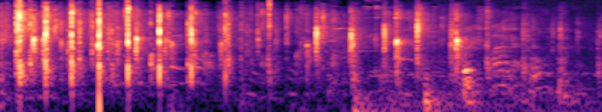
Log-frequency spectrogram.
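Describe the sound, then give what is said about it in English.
An audience applauds their club president at a speaking meeting, with dense, uneven hand claps rattling for several seconds. Voices murmur and chatter underneath partway through. “Everybody give a big round of applause to the President”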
